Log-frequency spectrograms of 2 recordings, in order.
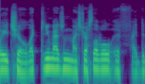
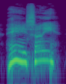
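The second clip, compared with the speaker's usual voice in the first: put-on thin, wispy, very high old-woman voice; 10 semitones higher than usual. Joking about the voice in granny videos: wispy old granny voice. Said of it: "that voice that's like really, like, like really wispy".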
